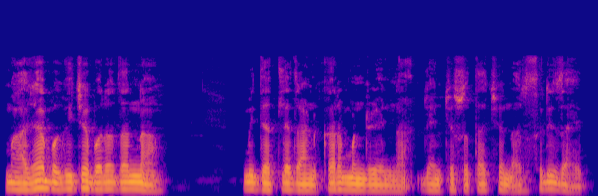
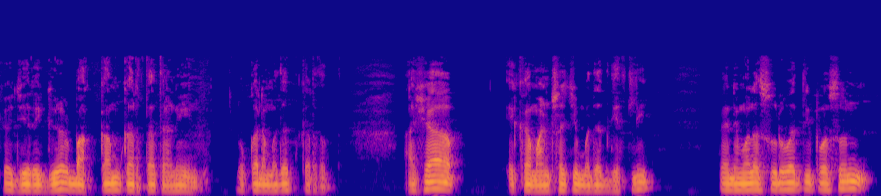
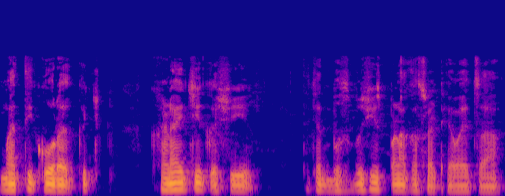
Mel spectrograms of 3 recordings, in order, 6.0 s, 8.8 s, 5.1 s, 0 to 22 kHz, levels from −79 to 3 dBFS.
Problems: none marked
